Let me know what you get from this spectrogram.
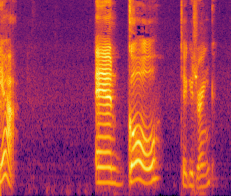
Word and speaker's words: Gohl: No, it's Ghoul. Or no, Gohl. Sorry, Gohl. – Gohl. Billy Gohl. Oh, well. The sheep fan. – Yeah. So his name is spelled G-O-H-L.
